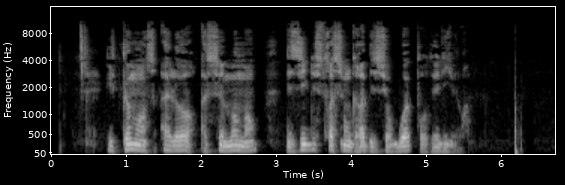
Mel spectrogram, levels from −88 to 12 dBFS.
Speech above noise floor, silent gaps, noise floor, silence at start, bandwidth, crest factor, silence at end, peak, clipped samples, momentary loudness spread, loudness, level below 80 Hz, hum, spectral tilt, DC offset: 47 dB; none; -69 dBFS; 0.35 s; 11 kHz; 20 dB; 0.5 s; -2 dBFS; under 0.1%; 14 LU; -22 LUFS; -52 dBFS; none; -4.5 dB/octave; under 0.1%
